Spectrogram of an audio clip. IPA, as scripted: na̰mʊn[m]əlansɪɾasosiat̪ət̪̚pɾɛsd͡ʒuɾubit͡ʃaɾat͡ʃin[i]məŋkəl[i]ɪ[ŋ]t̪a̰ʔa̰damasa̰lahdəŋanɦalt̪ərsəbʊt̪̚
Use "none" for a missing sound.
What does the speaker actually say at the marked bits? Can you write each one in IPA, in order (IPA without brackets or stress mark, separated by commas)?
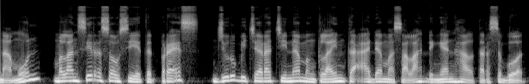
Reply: m, a, a, m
